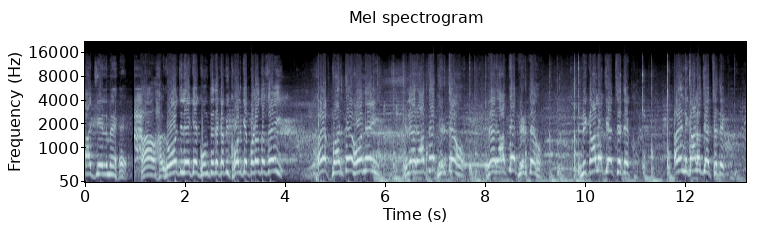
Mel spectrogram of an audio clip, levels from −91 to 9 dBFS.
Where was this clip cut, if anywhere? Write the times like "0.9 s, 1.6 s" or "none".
0.9 s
